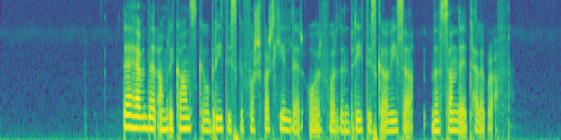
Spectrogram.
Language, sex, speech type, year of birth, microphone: Norwegian, female, read, 1978, Sennheiser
